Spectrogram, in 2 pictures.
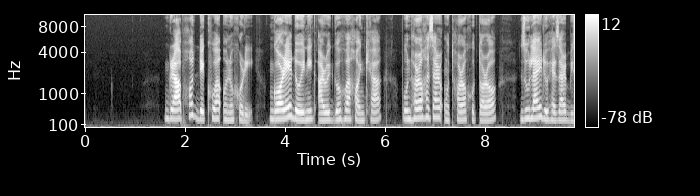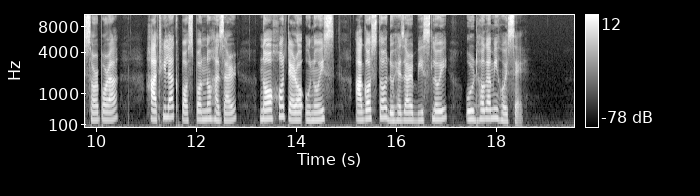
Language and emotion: Assamese, neutral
